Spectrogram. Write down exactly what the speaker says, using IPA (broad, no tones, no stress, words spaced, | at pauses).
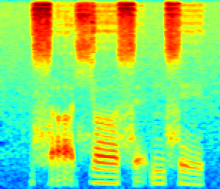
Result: ɬa̰ çʌːɬɛ̰ɲɬe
